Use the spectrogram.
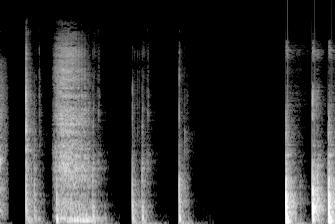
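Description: A horse in Minecraft whinnies and snorts in short, separate bursts with silent gaps between them, alone and close.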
